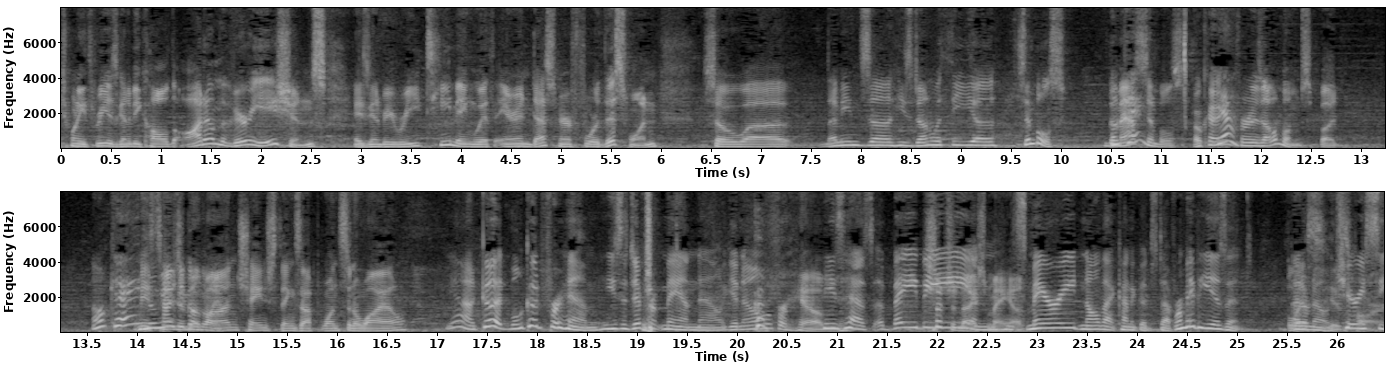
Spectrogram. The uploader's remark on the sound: live from the Minnesota State Fair!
